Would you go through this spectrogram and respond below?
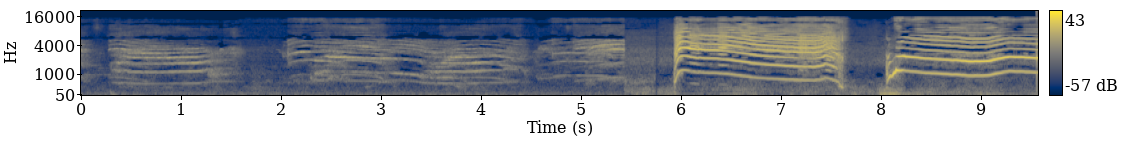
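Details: Domestic cat giving a series of wavering meows, first softer and falling, then two loud, strained cries that rise and drop, heard close indoors with no other sounds.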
